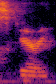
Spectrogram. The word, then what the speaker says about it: S.C.A.R.I.: Well, I pronounce it scary, but that's it.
